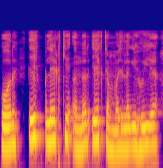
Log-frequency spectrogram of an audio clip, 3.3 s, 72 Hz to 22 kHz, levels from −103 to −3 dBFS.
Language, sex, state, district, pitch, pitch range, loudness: Hindi, male, Uttar Pradesh, Saharanpur, 155 Hz, 145-180 Hz, -15 LUFS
